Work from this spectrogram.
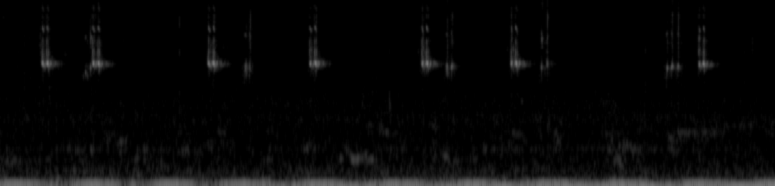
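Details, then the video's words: Recorded crickets giving brief high chirps, mostly doubled, spaced about one second apart against a constant low-pitched background drone. "Free Cricket Sounds for Re-Use or Relaxation"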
